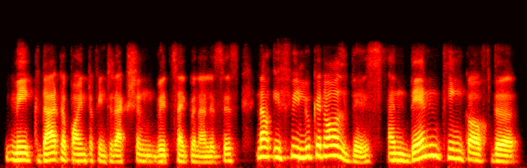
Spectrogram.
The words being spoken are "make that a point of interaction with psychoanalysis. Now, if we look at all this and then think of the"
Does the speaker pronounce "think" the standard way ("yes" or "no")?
no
